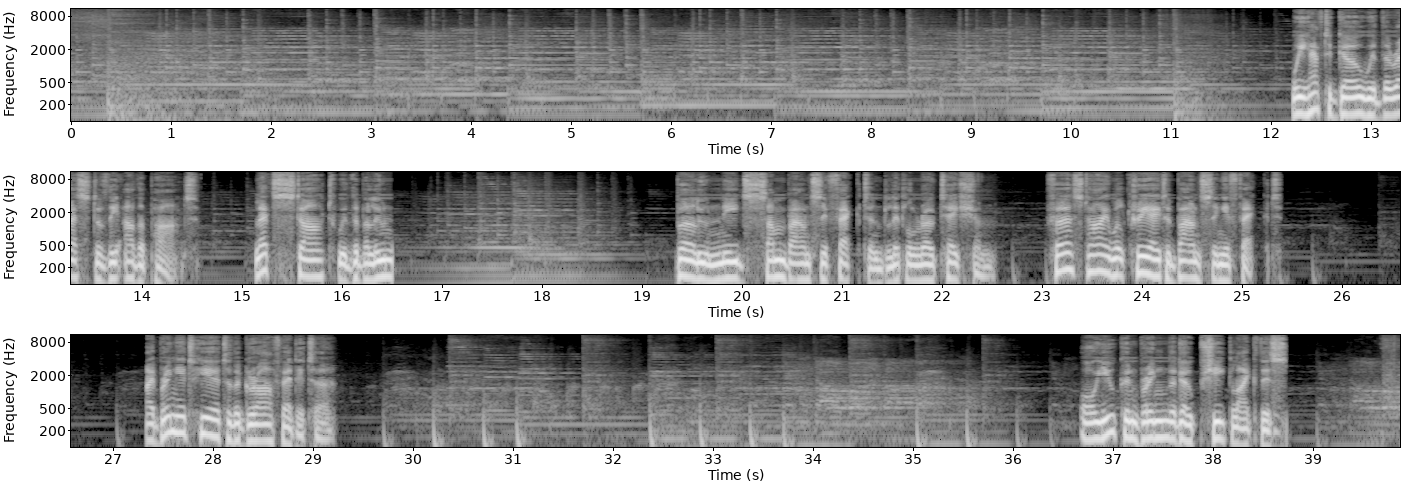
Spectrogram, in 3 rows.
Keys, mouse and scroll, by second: 10.0-12.0 drag, 12.0-13.1 scroll up 3, 13.1 click, 15.0-16.1 shift+middle drag, 16.1-17.0 scroll up 2, 17.0-17.7 scroll down 1, 17.7-28.1 shift+middle drag, 28.1-34.3 drag, 37.4-39.8 drag.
